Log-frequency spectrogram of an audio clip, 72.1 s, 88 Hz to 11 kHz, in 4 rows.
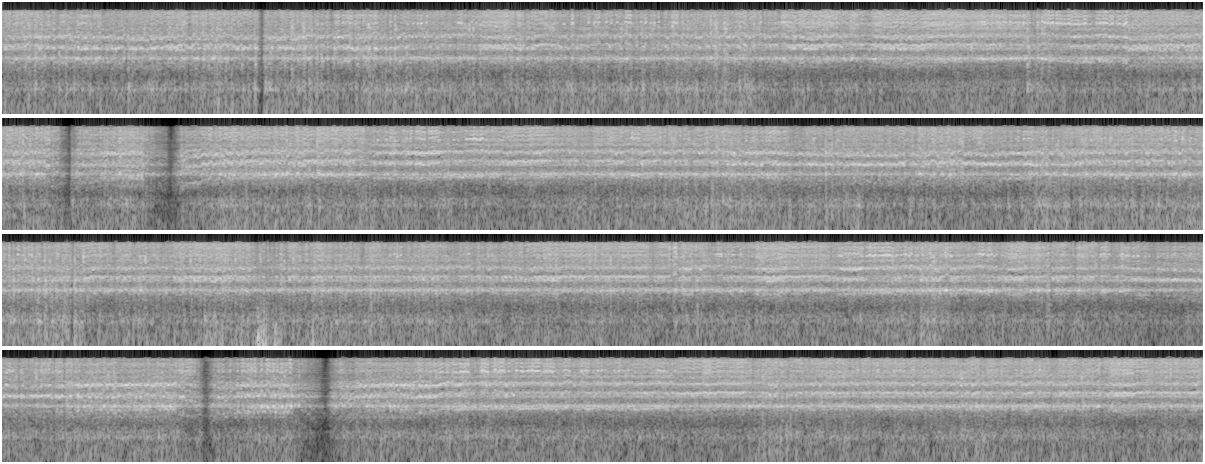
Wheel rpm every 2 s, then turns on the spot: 210, 200, 210, 220, 230, 230, 220, 230, 220, 140, 130, 210, 220, 230, 220, 200, 200, 220, 230, 230, 230, 230, 230, 230, 230, 230, 220, 200, 150, 120, 220, 230, 230, 240, 230, 230.
none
